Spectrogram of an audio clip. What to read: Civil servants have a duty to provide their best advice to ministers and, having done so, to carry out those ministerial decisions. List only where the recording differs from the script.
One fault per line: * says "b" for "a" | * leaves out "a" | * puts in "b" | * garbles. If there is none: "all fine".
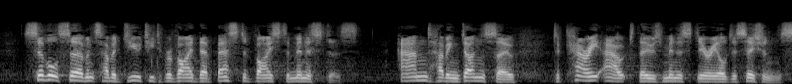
all fine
